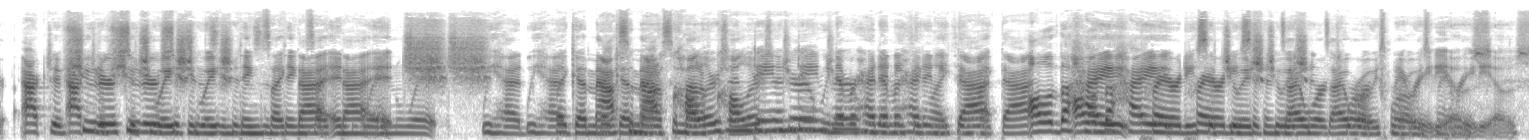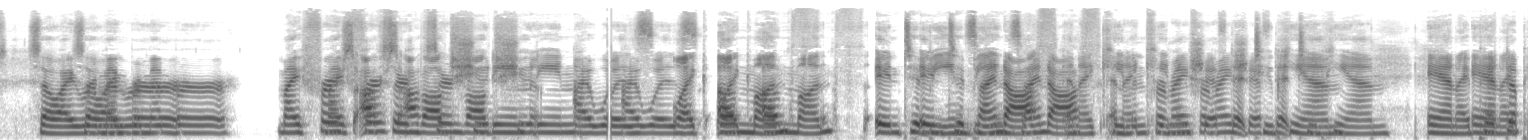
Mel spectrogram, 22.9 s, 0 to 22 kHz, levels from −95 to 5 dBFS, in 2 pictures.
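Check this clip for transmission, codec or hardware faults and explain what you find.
Two faults show up: a doubled track running through the whole speech clip, and one short dropout at a join.

The doubled audio track runs from start to finish. A second full-band copy trails the original by around a third of a second at roughly equal level, likely from the same audio being captured again through a slower path. It has no reverb tail or room colouring. On a spectrogram every syllable's pattern repeats at that fixed offset, and the waveform shows each burst echoed in step.

The gap at a join of encoded pieces falls at 16.02 to 16.05 s, between "officer involved shooting I" and "like a month into". It is a 31 ms gap, left where separately encoded pieces were butted together with their encoder start delay and final-frame padding still in. The speech then resumes where it stopped. The waveform drops out with softened edges, and the spectrogram shows a thin vertical stripe across all frequencies.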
